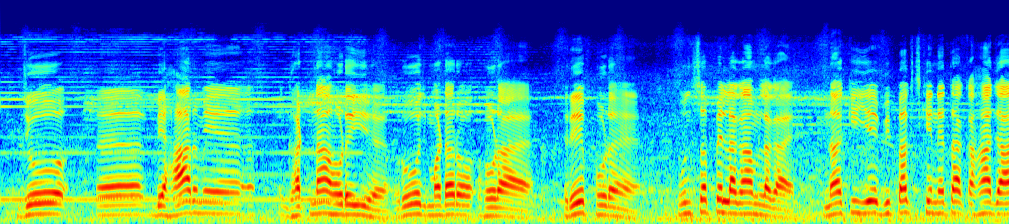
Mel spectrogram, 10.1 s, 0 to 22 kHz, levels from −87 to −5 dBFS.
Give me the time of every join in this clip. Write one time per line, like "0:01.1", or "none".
none

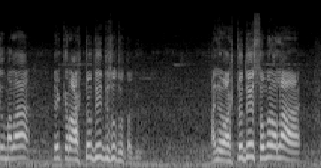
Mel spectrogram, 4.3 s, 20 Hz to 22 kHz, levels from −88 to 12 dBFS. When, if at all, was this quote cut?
none

